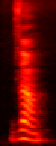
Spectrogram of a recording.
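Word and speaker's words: vingt: 18 19 et 20 il y a deux lettres muettes dans le nombre 20 c la lettre g hélas les traiter ces deux lettres ne se prononcent pas ce sont des lettres muettes vint alors avec moi tous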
